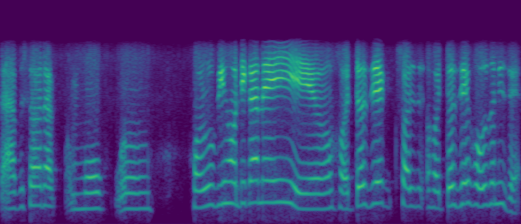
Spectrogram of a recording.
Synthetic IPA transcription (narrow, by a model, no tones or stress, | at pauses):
ta̰ɹpisɔtak̚mo | xoɹubiɦɔ̃tikanɛjɦɔjtɔziɛkswalɦɔjtɔziɛkɦowzonizɛ̰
